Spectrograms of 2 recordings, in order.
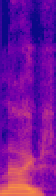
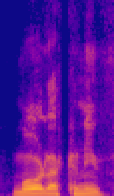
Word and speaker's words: Kniv: Mora Kniv. Because you pronounce the K in most of those countries.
